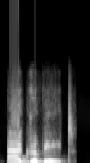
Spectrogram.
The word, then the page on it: aggravate: Indian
